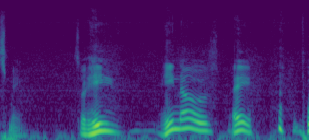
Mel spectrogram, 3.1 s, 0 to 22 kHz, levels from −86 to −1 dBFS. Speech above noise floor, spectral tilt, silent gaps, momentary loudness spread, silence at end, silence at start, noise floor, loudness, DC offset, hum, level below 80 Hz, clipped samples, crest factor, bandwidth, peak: 30 dB; -8.5 dB/octave; none; 18 LU; 0 s; 0 s; -56 dBFS; -28 LUFS; under 0.1%; none; -52 dBFS; under 0.1%; 20 dB; 13.5 kHz; -10 dBFS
